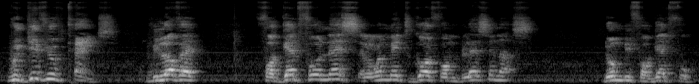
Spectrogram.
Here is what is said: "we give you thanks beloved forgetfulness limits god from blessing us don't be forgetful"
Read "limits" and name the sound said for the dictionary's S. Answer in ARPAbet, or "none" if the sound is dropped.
none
